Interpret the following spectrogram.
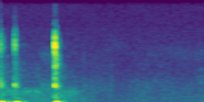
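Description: Computer keyboard keystrokes: a few sharp key clicks in the first half-second, then near silence.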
